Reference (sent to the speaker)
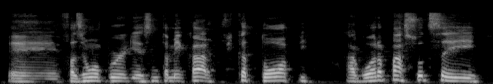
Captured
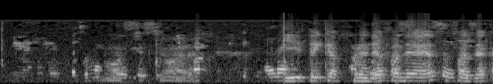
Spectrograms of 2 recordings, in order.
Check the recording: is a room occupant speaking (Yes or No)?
Yes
